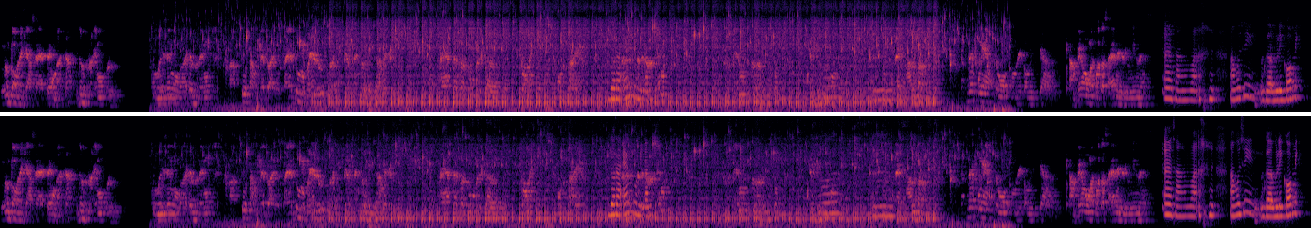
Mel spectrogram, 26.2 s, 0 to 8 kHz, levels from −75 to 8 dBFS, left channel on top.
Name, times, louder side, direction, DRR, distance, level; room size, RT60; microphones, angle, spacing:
voice 1, 0.0-2.3 3.0-8.1 8.8-10.7 11.1-11.7 12.4-13.4 14.4-15.7 16.1-17.2 17.6-18.5 19.3-23.0 25.2-25.5, left 1 dB, 15° left, 1 dB, 2.4 m, -36 dB
sound 1, 3.0-20.2, left 6 dB, 35° left, 0.7 m, -40 dB
voice 2, 3.1-3.5 12.1-13.1 16.4-16.8 17.4-17.9 23.2-26.0, right 3 dB, 80° right, 12 dB, 0.8 m, -32 dB
Snare drum, 6.1-18.8, left 3 dB, 90° left, 0.6 m, -35 dB
12.5 x 4.7 x 5.4 m, 0.43 s
head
